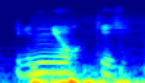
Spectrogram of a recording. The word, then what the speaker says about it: gnocchi: Gnocchi. Gnocchi. Gnocchi. I said gnocchi. I think you are pronouncing it correctly, Paka.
